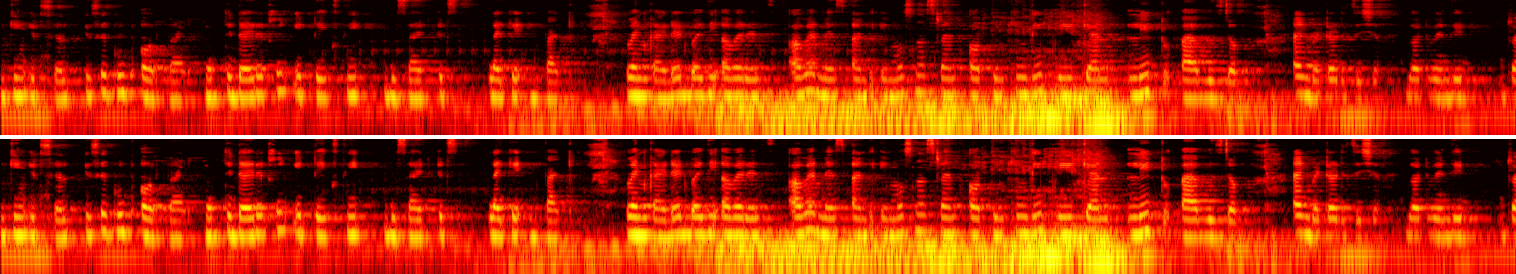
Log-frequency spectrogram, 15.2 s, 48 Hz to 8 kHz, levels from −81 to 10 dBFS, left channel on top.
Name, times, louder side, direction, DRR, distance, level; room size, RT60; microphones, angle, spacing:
voice 1, 0.0-4.6 4.9-15.1, right 2 dB, 30° right, 11 dB, 0.9 m, -23 dB
sound 1, 3.1-11.6, equal, 25° left, 6.1 m, -50 dB
26.5 x 18.5 x 5.6 m, 0.93 s
head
